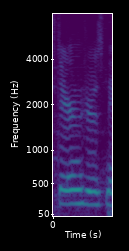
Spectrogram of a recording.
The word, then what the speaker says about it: Dareinger: Is it not Derringer? – It's Dareinger. It's, I mean, it's however you want to pronounce it, but I.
